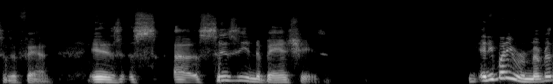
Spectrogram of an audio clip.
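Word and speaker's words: Siouxsie: Well, first of all, it's it's spelled so weird. It's spelled with an an S. S. It starts Susie, but the Z part is with an X. So, it's Susie and the Banshees.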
